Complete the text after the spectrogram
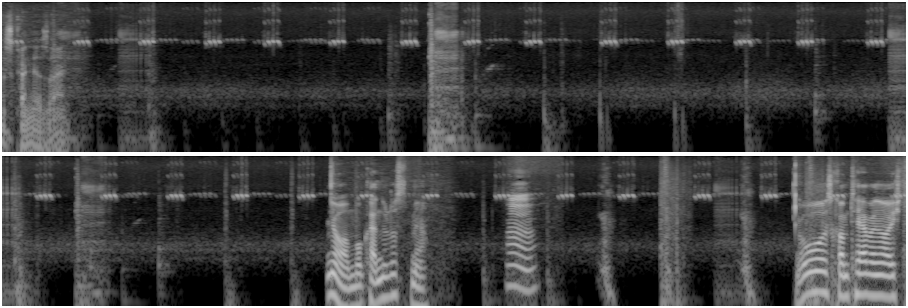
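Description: Footsteps tap steadily on wooden boards.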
